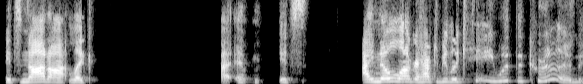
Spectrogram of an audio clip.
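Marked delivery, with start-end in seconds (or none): 4.7-5.9 high, slow mock outrage on "what the crud"; mock-offended Karen voice. Karen no longer needing to take offence, high and slow in mock outrage. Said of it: "I say that in that voice".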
